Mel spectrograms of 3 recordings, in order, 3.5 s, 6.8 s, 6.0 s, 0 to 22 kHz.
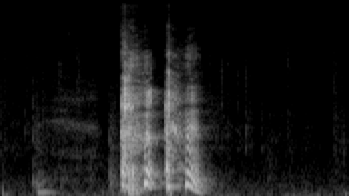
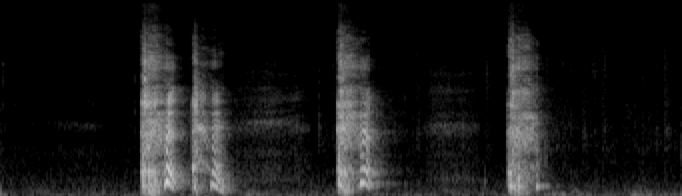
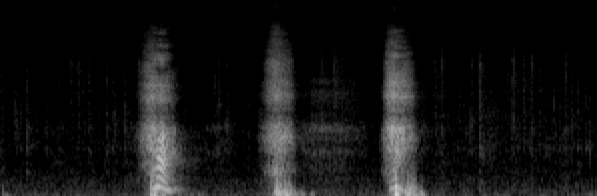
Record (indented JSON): {
  "cough_length": "3.5 s",
  "cough_amplitude": 13451,
  "cough_signal_mean_std_ratio": 0.32,
  "three_cough_length": "6.8 s",
  "three_cough_amplitude": 16000,
  "three_cough_signal_mean_std_ratio": 0.31,
  "exhalation_length": "6.0 s",
  "exhalation_amplitude": 17048,
  "exhalation_signal_mean_std_ratio": 0.26,
  "survey_phase": "alpha (2021-03-01 to 2021-08-12)",
  "age": "18-44",
  "gender": "Male",
  "wearing_mask": "No",
  "symptom_none": true,
  "symptom_onset": "2 days",
  "smoker_status": "Ex-smoker",
  "respiratory_condition_asthma": false,
  "respiratory_condition_other": false,
  "recruitment_source": "REACT",
  "submission_delay": "3 days",
  "covid_test_result": "Negative",
  "covid_test_method": "RT-qPCR"
}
